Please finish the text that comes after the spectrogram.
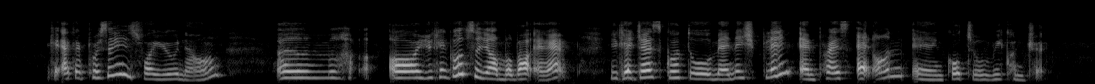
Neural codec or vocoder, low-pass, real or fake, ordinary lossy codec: codec, 16 kHz, 2 kbps, FunCodec, trained on LibriTTS, 25 frames a second; none; fake; none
